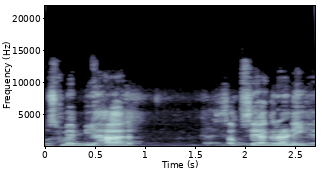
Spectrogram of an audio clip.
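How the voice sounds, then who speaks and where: With a Bihari accent, a man talks with ordinary pitch variation while audible room echo surrounds him. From Bhojpur region, Bihar. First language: Bhojpuri (speaking Hindi). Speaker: politician. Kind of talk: press conference statement.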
